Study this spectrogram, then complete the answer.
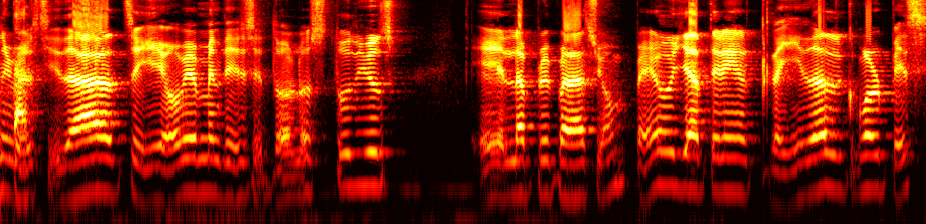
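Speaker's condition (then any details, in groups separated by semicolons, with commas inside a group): Muscular dystrophy; genetic, affects movement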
